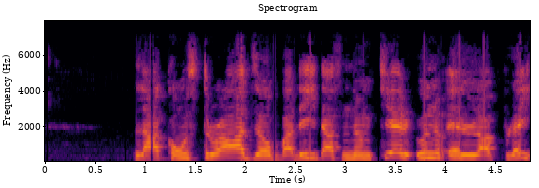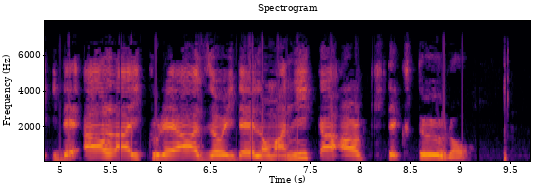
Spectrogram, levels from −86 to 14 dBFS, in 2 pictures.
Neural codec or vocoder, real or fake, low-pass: none; real; 7.2 kHz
